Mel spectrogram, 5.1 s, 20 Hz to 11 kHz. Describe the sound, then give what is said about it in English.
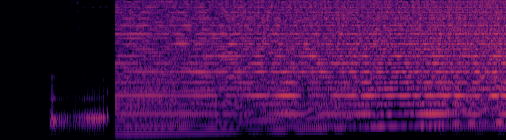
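A short tonal burst gives way to a sustained, harmonically rich synth tone that slowly climbs in pitch and swells in loudness: a tonal riser effect loaded for the 23-second ending of a trailer music track, with no voices. “So let's load up a riser.”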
